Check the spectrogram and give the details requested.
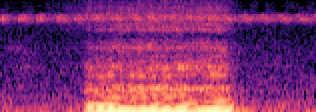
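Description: A single deep, buzzing snore lasting about a second, with a steady background hiss; snoring.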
